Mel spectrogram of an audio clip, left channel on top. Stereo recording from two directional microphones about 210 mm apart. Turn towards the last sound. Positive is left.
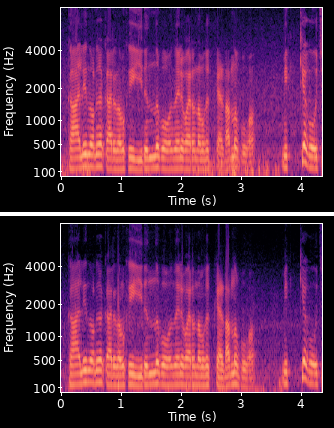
turn(degrees=15)  # may be behind; listen again after turning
